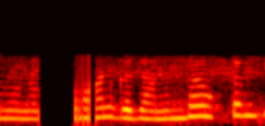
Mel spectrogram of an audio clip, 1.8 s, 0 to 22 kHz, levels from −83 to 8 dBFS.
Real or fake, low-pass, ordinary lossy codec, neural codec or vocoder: real; 3.6 kHz; none; none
